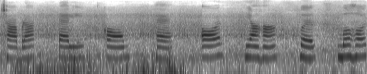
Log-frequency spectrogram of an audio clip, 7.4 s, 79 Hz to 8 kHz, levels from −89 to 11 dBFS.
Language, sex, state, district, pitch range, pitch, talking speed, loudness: Hindi, female, Chandigarh, Chandigarh, 215-235 Hz, 225 Hz, 55 wpm, -15 LUFS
